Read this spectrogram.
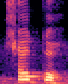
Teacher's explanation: penghambat itu terjadi dengan menempelkan daun lidah pada langit keras dan selaput suara tak bergetar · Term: Kontoid frikatif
